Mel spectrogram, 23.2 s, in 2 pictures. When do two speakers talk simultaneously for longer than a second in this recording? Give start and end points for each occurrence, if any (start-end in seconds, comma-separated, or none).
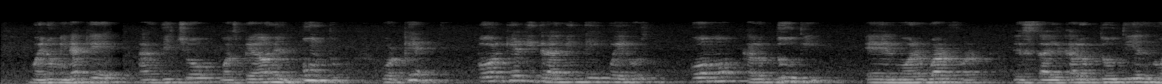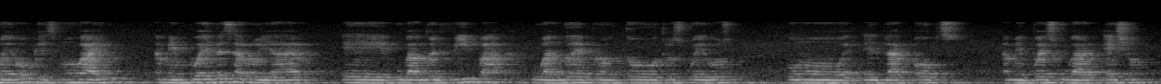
none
